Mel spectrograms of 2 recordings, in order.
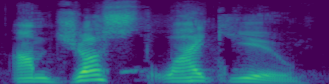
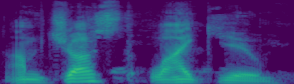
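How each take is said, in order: First: Slow, even "I'm just like you" with stress on "just"; a friendly, unhurried bond; likability tone. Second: Slow, lower and softer, "just" gently stressed; an intimate hush of kinship; soft likability. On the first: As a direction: lean on "just" and take your time. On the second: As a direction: drop into a soft, confiding "I'm just like you". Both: Shown as a demonstration. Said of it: "something called likability".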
